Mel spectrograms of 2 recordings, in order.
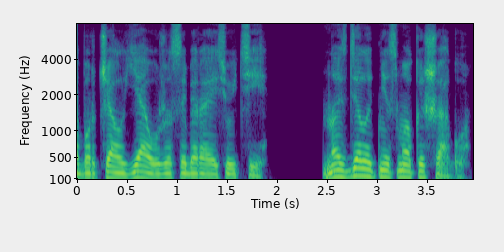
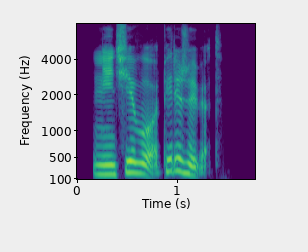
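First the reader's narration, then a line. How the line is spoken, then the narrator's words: Rector's snorting remark. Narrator (Russian): хмыкнул ректор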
